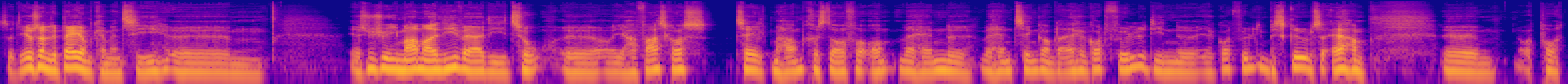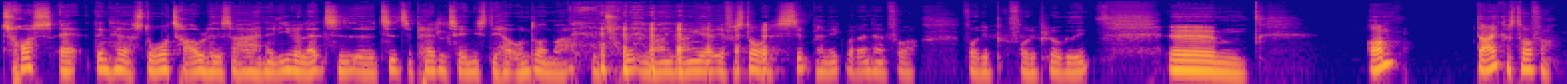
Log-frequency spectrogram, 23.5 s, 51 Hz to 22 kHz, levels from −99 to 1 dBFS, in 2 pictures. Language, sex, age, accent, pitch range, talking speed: Danish, male, 30-49, native, 125-165 Hz, 230 wpm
